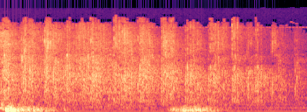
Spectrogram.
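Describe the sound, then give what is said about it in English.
An audience breaks into sustained applause, a dense crackle of many hands clapping at once, steady and fairly loud throughout with no voices standing out. “Can we give him a better round of applause?”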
